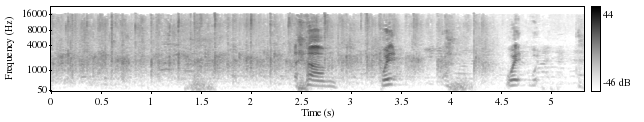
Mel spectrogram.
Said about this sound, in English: Could you please put your hands together and welcome to the stage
